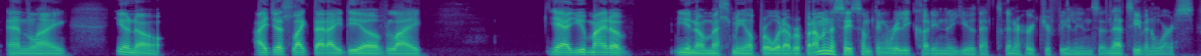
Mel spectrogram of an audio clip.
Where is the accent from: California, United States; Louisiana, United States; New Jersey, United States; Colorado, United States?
California, United States; Inglewood; also born or lived in South Central Los Angeles; I grew up in Inglewood, and then as an adult, I lived in South Central Los Angeles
